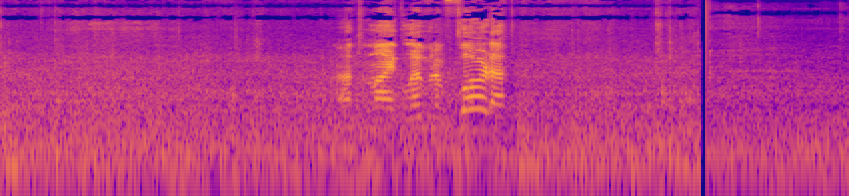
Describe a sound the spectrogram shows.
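Tyres rumble steadily on the road as a vehicle drives along.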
